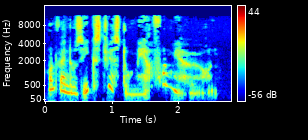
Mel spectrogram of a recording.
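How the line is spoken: Pretty woman whispering. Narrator (German): flüsterte ein hübsches Weib

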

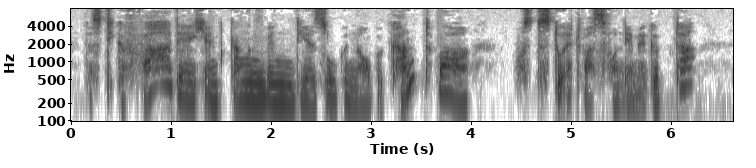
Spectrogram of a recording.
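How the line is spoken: Whispered. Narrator (German): flüsterte Jone

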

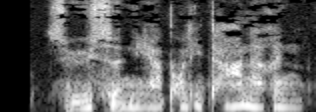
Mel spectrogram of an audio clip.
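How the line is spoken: Tender whisper. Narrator (German): flüsterte er zärtlich der Ione zu

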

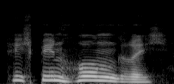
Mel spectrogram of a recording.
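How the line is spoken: Sighing. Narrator (German): sagte und seufzte

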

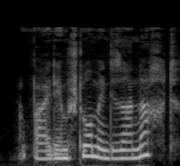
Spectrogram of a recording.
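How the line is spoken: Plain. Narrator (German): sagte der Delphin

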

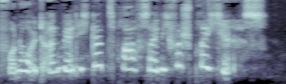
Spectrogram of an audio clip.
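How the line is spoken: Sobbing. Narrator (German): schluchzte Bengele

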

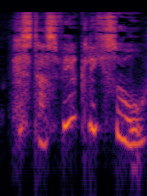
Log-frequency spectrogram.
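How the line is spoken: Puppet sobbing. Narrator (German): schluchzte der Hampelmann

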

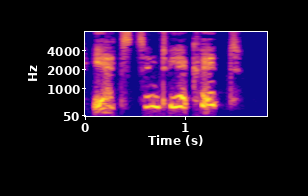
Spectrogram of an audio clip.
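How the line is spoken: Hoarse hateful scream. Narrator (German): schrie mit heiserer, hasserfüllter Stimme

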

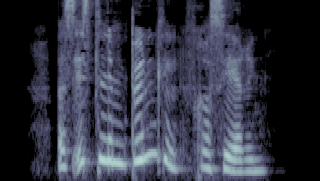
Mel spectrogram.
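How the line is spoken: Excited call. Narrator (German): Aufgeregt rief

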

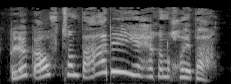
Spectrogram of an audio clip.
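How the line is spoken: Shouted mockingly. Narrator (German): schrie ihnen höhnisch zu

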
